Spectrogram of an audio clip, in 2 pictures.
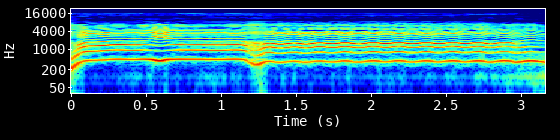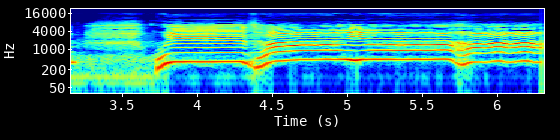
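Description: A woman singing solo and unaccompanied, holding long notes with a wavering vibrato and sliding into them. Two drawn-out phrases are parted by an audible breath about three seconds in.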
